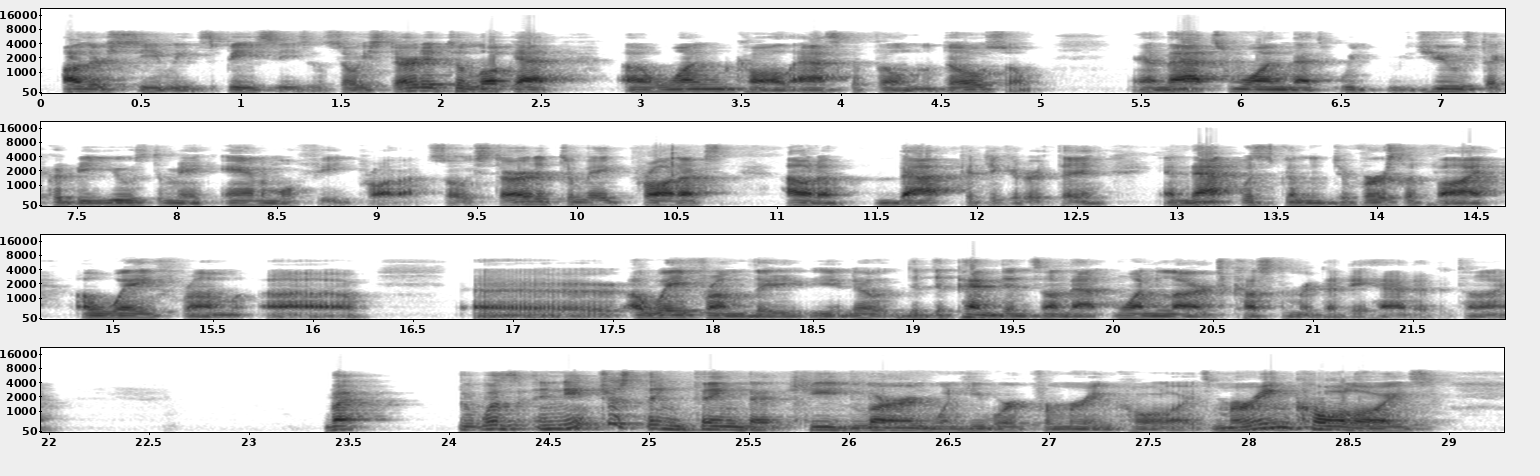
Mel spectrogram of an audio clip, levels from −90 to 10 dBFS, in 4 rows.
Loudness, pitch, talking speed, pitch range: -16 LUFS, 105 Hz, 180 wpm, 90-140 Hz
